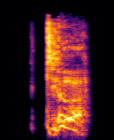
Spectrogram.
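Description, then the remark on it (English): A quick sharp intake of breath, then one loud sneeze with a voiced, drawn-out finish, alone with no talking around it. “Bless you.”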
